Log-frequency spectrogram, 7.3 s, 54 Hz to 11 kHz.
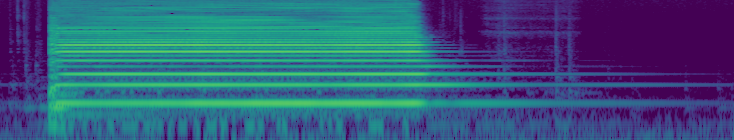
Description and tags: Cello - A3 - other
Part of the Good-sounds dataset of monophonic instrumental sounds.
instrument::cello
note::A
octave::3
midi note::45
good-sounds-id::443
dynamic_level::f
Recorded for experimental purposes
neumann-U87, good-sounds, single-note, multisample, A3, cello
